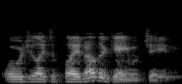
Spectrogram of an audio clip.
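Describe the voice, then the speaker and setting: Male ghost-hunt lead, average pitch, informal and halting, asking questions aloud. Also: expressive, dull audio. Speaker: paranormal investigator leading an EVP session. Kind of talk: casual talk and spoken questions to a spirit.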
